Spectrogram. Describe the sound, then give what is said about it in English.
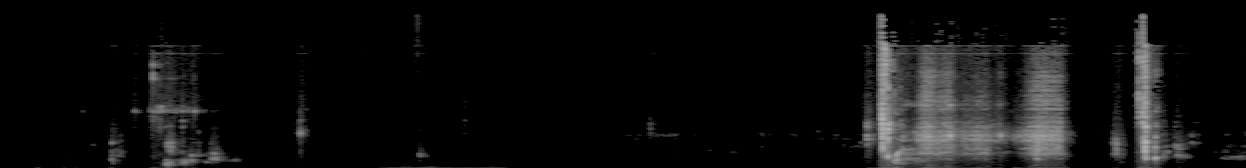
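Quiet sipping and mouth sounds as someone tastes a spiced dark lager: a few faint clicks and a soft low gulp, then a longer wet slurp with smacking near the end. “I love these dark lagers, so I'm looking forward to try this. Let me smell it. Oh, wow. Yeah, it smells kind of spicy. Let's give it a taste.”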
